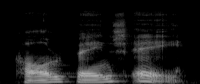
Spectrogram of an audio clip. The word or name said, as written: Kolbeinsey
